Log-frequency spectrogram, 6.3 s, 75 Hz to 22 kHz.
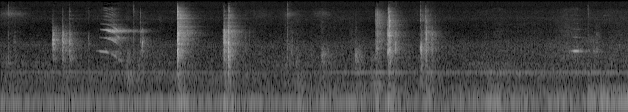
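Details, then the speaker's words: Assembling a 1000HP 2JZ on a Mazworx block with ARP 8740 main studs and billet main caps: a brief, high chirping squeak among tool clicks as a main cap fastener is torqued dry; friction from missing lubrication, so it is to be gone back to. "Hear that squeak? Mhm. I don't like that at all."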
